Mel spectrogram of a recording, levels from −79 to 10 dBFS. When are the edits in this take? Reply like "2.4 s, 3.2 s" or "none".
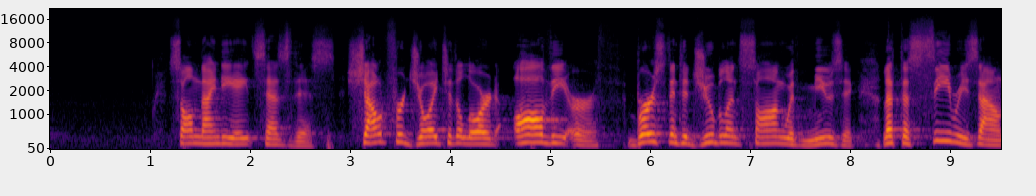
2.9 s, 5.7 s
